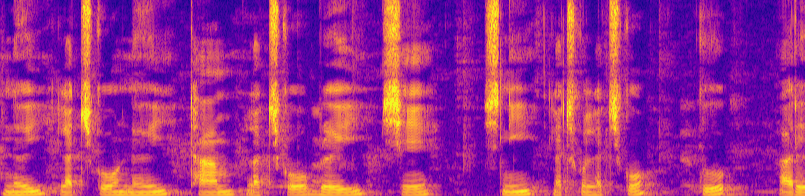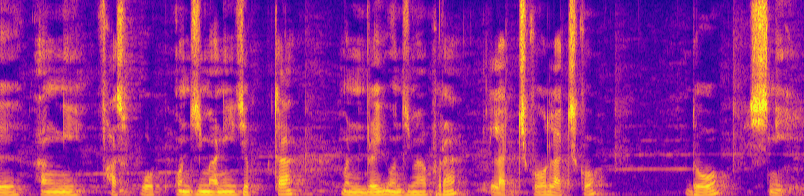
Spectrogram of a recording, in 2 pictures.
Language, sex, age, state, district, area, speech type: Bodo, male, 18-30, Assam, Kokrajhar, rural, read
